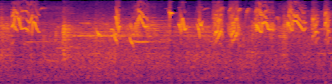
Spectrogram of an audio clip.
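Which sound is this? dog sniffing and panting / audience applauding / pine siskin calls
pine siskin calls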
